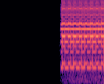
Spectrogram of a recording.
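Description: Silence, then about a second in an electronic telephone starts ringing with a fast, warbling trill.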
